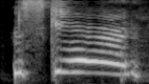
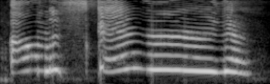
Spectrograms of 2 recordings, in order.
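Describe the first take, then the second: First: Put-on scared child. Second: Higher, wailing "I'm scared" with a long fall; little kid wailing "scared" the second time; scared child, more insistent. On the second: Acted. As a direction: push the repeat further into fear. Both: Child repeats fear, building.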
